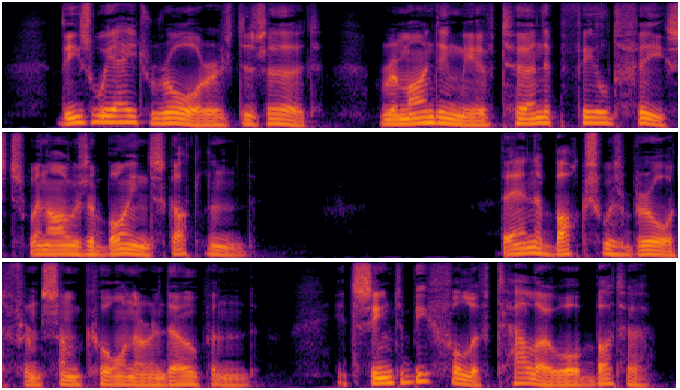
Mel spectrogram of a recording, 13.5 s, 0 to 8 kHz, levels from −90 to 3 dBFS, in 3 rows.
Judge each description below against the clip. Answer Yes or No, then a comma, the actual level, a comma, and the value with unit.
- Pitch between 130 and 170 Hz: No, low, 100 Hz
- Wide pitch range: Yes, wide, 5.9 semitones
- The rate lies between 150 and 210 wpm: Yes, average, 170 wpm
